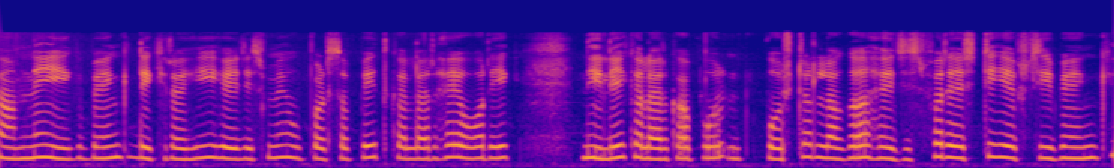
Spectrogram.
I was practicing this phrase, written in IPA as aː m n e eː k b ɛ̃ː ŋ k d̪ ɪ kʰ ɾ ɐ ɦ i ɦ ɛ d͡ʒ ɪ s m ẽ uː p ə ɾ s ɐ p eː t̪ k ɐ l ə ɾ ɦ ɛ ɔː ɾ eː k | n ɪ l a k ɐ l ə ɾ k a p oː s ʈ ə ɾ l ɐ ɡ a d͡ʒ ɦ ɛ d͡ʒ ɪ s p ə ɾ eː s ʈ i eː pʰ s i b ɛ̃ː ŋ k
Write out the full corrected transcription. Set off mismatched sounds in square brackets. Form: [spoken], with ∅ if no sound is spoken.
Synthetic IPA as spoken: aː m n e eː k b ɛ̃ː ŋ k d̪ ɪ kʰ ɾ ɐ ɦ i ɦ ɛ d͡ʒ ɪ s m ẽ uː p ə ɾ s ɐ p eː t̪ k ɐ l ə ɾ ɦ ɛ ɔː ɾ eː k | n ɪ l [e] k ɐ l ə ɾ k a p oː s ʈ ə ɾ l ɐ ɡ a [∅] ɦ ɛ d͡ʒ ɪ s p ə ɾ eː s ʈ i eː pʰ s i b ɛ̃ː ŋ k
